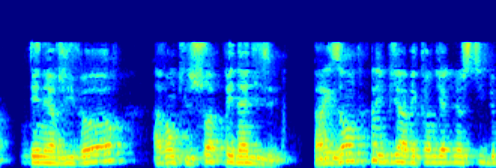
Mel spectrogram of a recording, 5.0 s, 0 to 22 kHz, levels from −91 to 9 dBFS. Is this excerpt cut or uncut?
cut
